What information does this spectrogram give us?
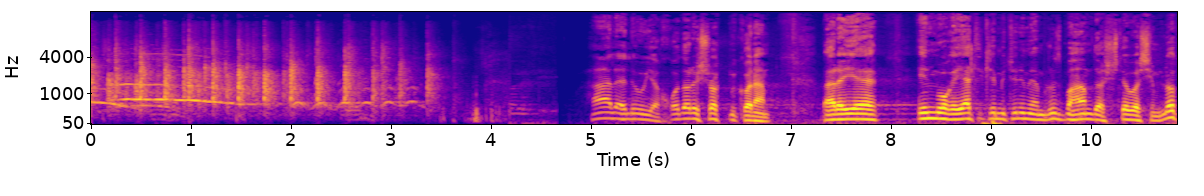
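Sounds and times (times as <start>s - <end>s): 
congregation applauding at a church service: 0.0s - 4.2s
speech: 5.0s - 10.8s.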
